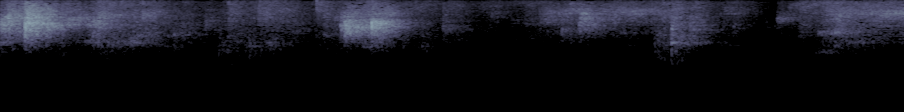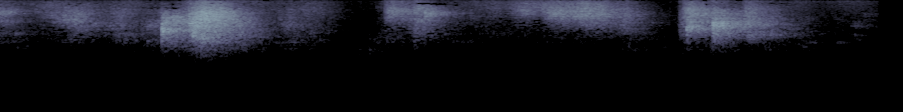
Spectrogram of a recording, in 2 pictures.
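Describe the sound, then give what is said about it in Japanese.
Water from a shower runs steadily, a bright hissing spray that swells and dips every second or so as it is interrupted, with no voices. “まあ、私もシャワー浴びてくるから、その間に明日の準備はしっかりやっておくのよ。”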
